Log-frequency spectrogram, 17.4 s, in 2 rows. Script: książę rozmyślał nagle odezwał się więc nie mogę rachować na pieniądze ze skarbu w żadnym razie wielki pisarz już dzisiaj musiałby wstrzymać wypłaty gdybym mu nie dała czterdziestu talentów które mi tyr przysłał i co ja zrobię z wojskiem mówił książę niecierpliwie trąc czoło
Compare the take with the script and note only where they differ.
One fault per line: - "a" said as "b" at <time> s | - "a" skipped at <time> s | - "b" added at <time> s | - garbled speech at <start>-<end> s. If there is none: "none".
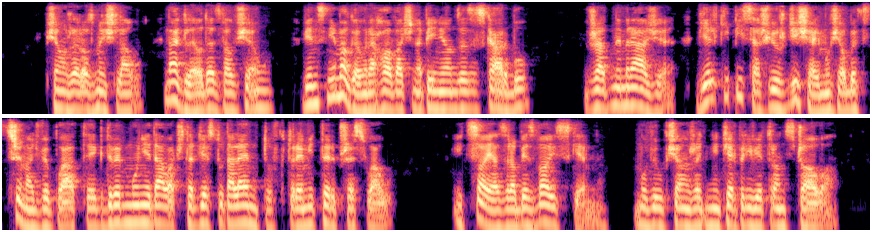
none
